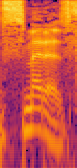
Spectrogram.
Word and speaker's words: Smedes: How do you say his last name? – Smedes. S-M-E-D-E-S.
